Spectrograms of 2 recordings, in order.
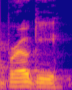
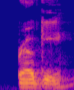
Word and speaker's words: Brogy: Yeah, Brogy. Yeah, it's a hard G, Brogy. Yeah. I get a lot of Brogies, but it's Brogy.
